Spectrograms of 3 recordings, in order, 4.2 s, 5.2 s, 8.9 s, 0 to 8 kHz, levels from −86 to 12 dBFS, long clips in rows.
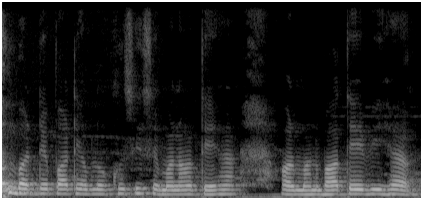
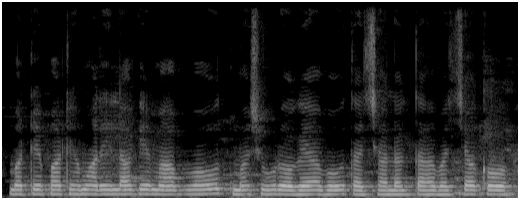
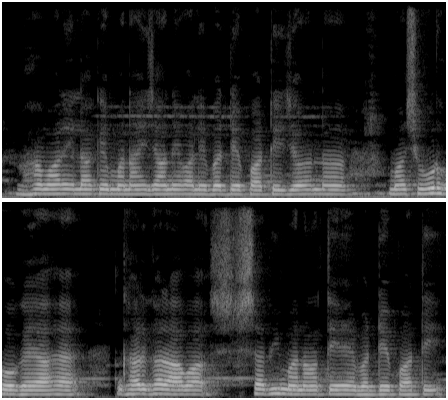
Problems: constant background noise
